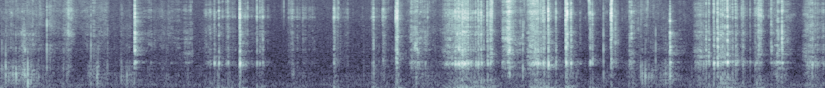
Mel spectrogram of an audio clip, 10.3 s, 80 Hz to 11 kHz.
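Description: A black utility knife blade scrapes and cuts powdery shavings from a solid, white, rounded, hand-sized bar of dry soap held in the hand. Dry, crisp scraping strokes come in quick, uneven succession, with a faint squeaky tone near 1 kHz on some passes. The cuts leave only a very brief ring after each stroke.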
